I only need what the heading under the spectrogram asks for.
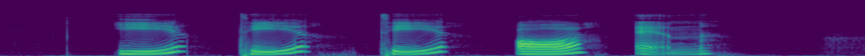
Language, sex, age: Swedish, female, 36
